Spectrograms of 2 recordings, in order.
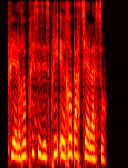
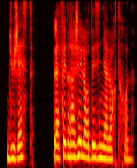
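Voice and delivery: ordinary delivery, nothing marked

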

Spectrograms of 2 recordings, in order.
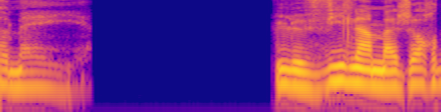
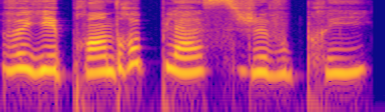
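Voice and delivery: formal invitation; 7 semitones higher than usual. Acted. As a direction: courtly welcome. Opening character line.

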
